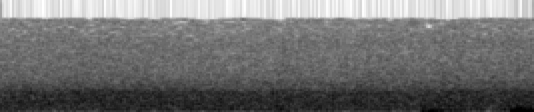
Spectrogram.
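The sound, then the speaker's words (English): Steady, much-needed rain falls in Singha Toka, a constant, dense hiss that fills the whole scene without pause, loud, with a faint low murmur rising briefly near the end. “The rain is falling in Singha Toka.”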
